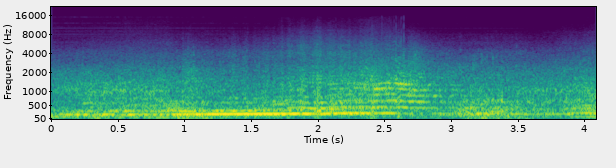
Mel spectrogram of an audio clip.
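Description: McLaren supercars with twin-turbo V8 engines driving past at low speed. One revs up about a second and a half in, its engine note rising for about a second before dropping back.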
